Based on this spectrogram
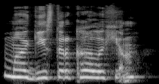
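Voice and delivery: высокий, растянутый жалкий голос; пролепечи медленно и высоко, заискивая; жалобно. A narrator's reading. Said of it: "Голос Розали Грэдис звучал жалко". (жалобный голос преподавательницы)

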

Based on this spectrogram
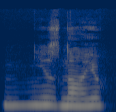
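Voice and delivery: high, loud, tearful stammer; distressed, halting whine; stammering wail. A narrator's reading. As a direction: wail it shakily, tripping on the first sound. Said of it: "заикаясь, ответила я".

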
